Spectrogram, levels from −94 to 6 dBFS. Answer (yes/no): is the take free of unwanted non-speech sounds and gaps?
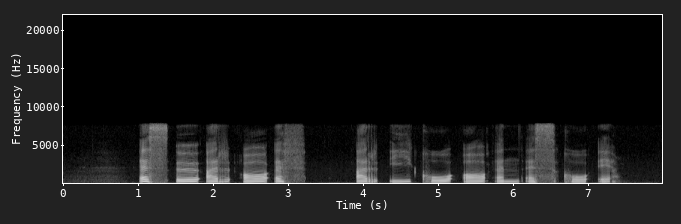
yes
